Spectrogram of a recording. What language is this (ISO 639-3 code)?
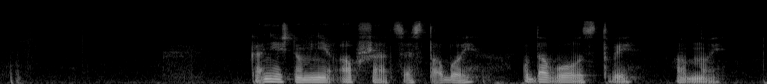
rus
